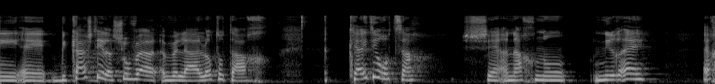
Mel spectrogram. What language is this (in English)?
Hebrew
